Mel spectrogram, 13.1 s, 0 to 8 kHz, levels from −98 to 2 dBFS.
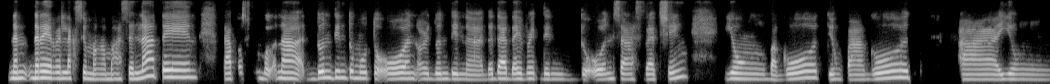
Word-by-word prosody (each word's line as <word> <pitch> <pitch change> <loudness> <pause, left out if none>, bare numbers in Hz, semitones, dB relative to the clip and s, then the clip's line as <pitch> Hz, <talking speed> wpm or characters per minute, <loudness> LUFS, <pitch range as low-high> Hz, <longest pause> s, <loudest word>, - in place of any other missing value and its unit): na-re-relax 215 -1 +4
'yung 195 -3 -1
mga 180 0 -4
muscle 195 +1 -1
natin, 255 -2 +4 0.3
tapos 200 +1 -3
'baga 210 -2 -4
na 215 -1 +5 0.2
dun 220 +6 +3
din 235 +1 0
tumutuon 205 -2 +1
or 190 - -3
dun 190 +1 -2
din 185 -1 0
nadi-divert 190 +3 0
din 185 -1 -5 0.2
doon 180 +3 0
sa 190 -2 -3
stretching 195 +8 -3 0.5
'yung 190 -2 0
bagot, 195 +7 +1
'yung 180 +1 -3
pagod, 195 +8 +1 0.7
ah, 180 -1 -2
'yung 175 -2 -6
195 Hz, 115 wpm, -23 LUFS, 180-215 Hz, 0.7 s, na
